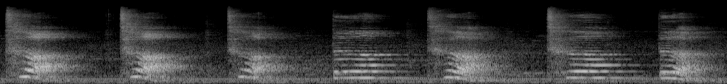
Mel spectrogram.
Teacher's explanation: Còn bật hơi, bật hơi thì không phải là âm thờ của tiếng Việt, bởi vì nếu âm thờ của tiếng Việt thì nó quá nhẹ, mà đây là âm tờ chúng ta bật hơi mạnh ra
